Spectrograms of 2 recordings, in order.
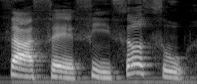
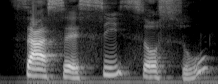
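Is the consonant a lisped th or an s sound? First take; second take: th sound; s sound. First: The consonant is a lisped th sound. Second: The consonant is a strong s sound.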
